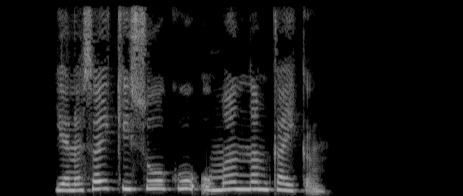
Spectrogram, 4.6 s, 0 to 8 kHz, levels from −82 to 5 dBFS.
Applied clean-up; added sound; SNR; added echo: none; none; none; none.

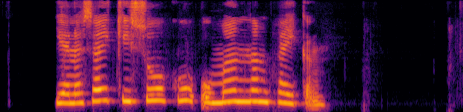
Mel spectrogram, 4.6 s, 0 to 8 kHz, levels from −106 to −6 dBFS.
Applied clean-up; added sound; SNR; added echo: neural mask model DeepFilterNet 3.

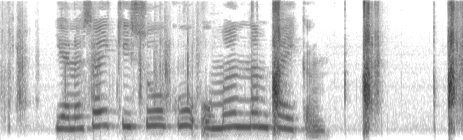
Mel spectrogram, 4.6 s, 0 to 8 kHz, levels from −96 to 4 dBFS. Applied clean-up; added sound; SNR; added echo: none; Fire; -5 dB; none.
